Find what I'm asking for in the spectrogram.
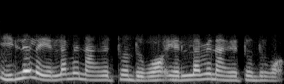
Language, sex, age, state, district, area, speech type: Tamil, female, 45-60, Tamil Nadu, Nilgiris, rural, conversation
